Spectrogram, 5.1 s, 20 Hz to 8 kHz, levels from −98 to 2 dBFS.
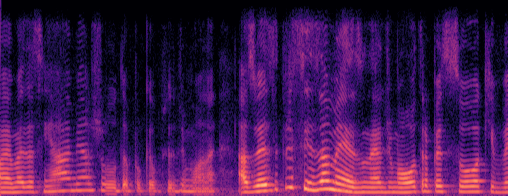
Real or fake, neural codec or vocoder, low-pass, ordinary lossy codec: real; none; 7.2 kHz; Opus, 32 kbps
